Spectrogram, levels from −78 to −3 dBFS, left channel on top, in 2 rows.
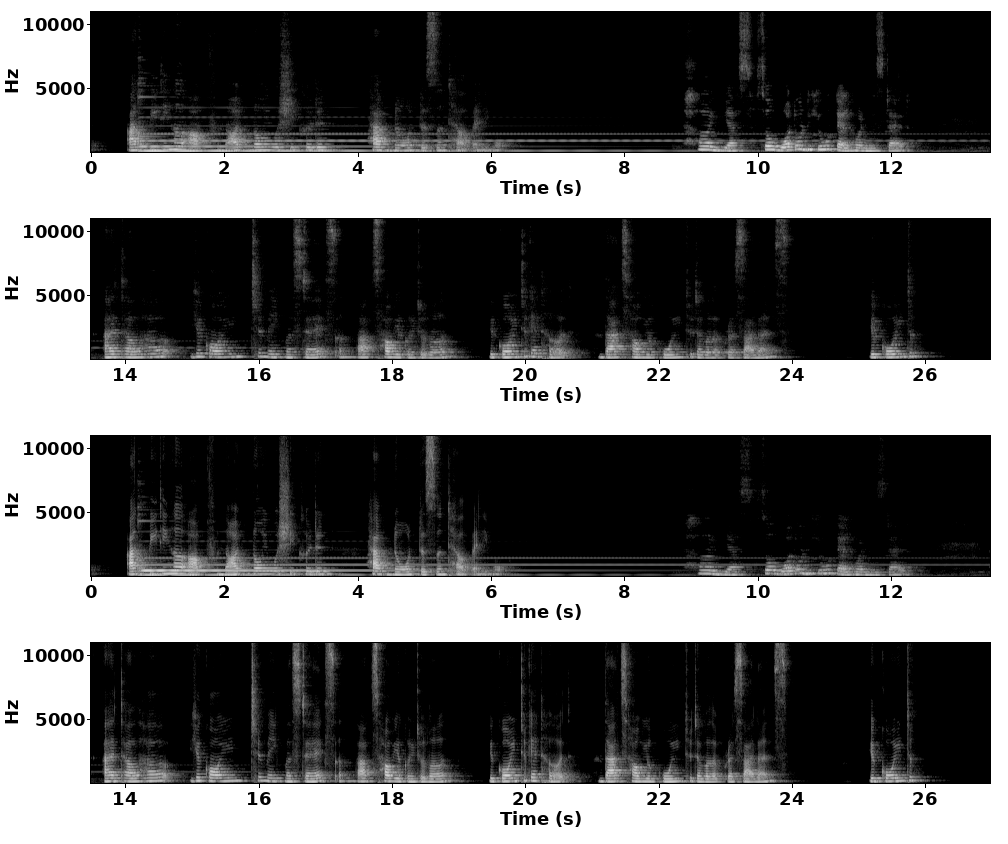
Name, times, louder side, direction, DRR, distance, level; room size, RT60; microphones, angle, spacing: voice 1, 0.5-3.6 4.2-6.2 13.7-14.6 15.0-18.9 19.5-20.6 21.1-23.7 25.2-25.8, right 3 dB, 70° right, 0.4 m, -27 dB
Musical instrument, 0.7-11.8, equal, 15° right, 1.1 m, -32 dB
voice 2, 8.9-9.8 10.1-12.3, left 5 dB, 65° left, 0.3 m, -26 dB
4.4 x 2.5 x 2.5 m
head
